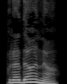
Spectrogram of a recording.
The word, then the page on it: ಪ್ರದಾನ: Kannada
